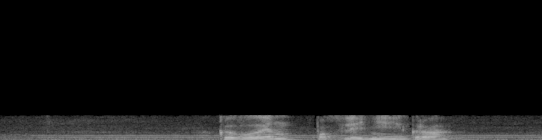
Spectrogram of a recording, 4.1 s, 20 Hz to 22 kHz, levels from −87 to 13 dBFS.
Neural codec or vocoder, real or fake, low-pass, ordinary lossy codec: none; real; 7.2 kHz; AAC, 16 kbps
